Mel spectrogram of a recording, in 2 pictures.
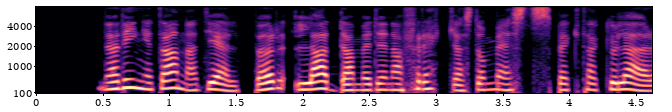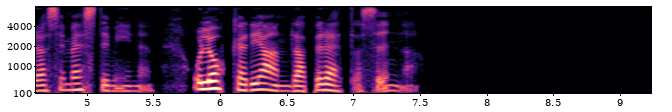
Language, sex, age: Swedish, female, 54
